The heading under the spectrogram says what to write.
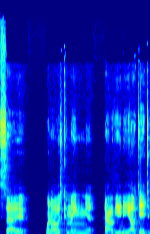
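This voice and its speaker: Here a man speaks at a medium pitch with a southern English accent. His tone is bright and sharp. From England, Oxfordshire. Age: 20s. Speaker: Steadicam operator. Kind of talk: casual interview. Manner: hesitant, many fillers.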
